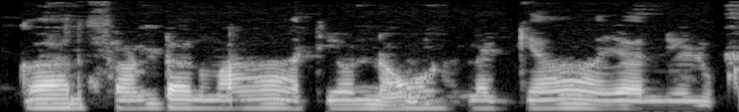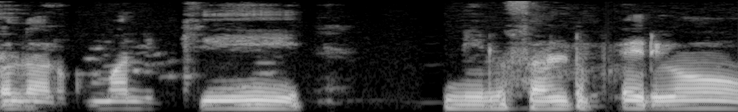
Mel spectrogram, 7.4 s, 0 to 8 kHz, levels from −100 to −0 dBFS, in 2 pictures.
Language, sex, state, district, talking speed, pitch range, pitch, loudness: Garhwali, male, Uttarakhand, Uttarkashi, 105 wpm, 105-110 Hz, 105 Hz, -23 LUFS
